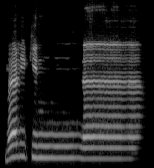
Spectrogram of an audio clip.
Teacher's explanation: Sin ada sifat angin lepas. Lepaskan angin.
